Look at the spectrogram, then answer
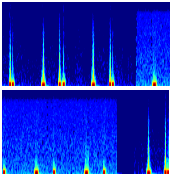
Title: Normal Heart Sounds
